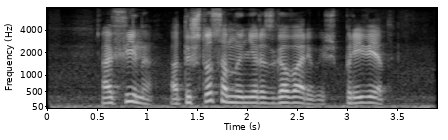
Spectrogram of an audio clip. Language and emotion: Russian, angry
